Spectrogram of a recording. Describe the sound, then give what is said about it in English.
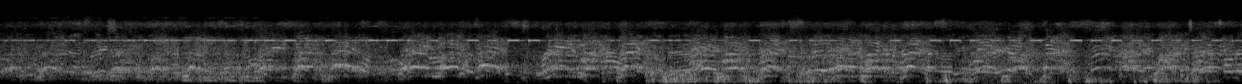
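A security alarm at a door of the Capitol building sounds as a continuous high-pitched tone. It holds steady under the loud, constant shouting of a crowd. “You can hear the security alarm from the door in the background,”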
